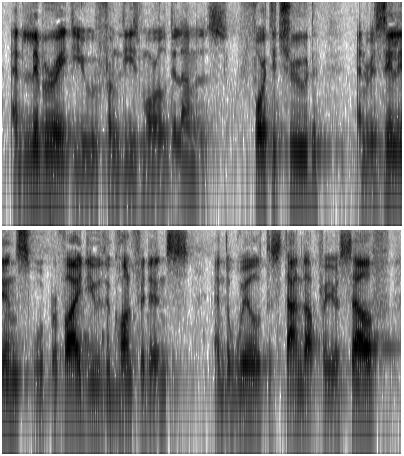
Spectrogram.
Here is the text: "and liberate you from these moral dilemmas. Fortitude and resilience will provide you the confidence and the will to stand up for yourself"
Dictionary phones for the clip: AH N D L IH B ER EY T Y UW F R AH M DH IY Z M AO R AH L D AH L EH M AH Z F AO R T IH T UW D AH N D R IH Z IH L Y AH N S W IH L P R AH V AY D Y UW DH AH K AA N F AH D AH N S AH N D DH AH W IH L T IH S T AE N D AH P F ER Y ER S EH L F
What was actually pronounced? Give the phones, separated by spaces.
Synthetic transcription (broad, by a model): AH N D L IH B ER EY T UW F R AH M DH IY Z M AO R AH L D AH L EH M AH Z F AO R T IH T UW D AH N R IH Z IH L Y AH N S W IH L P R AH V AY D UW DH AH K AA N F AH D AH N S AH N DH AH W IH L T IH S T AE N D AH P F ER Y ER S EH L F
